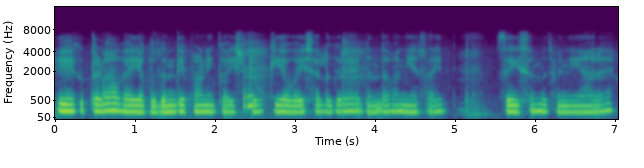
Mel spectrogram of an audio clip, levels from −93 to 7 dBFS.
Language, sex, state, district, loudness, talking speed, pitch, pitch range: Rajasthani, female, Rajasthan, Churu, -17 LUFS, 210 wpm, 175 Hz, 165-185 Hz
